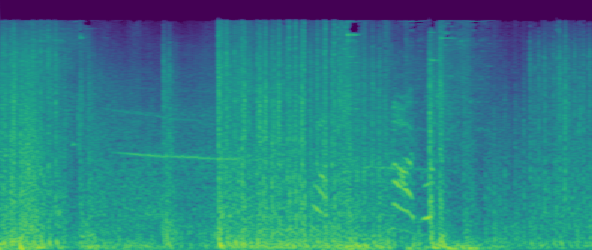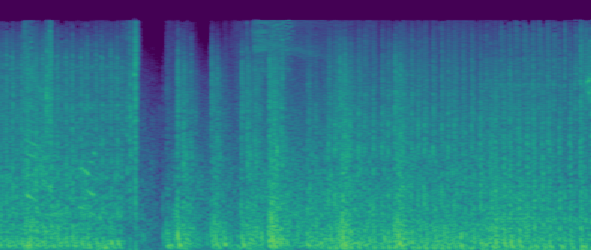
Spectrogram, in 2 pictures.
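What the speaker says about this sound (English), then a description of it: "Taking fire." Rapid bursts of gunfire in a shooter video game crackle and rattle loudly and close, in dense volleys with brief pauses, and faint game voices sit partly beneath them.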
